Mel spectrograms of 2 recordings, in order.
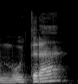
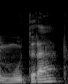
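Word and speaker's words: mutra (мутра): it's called mutra, MUTRA, mutra, pronounced like that,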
